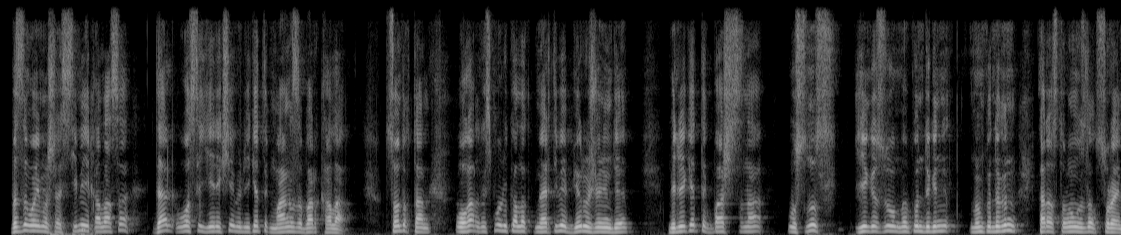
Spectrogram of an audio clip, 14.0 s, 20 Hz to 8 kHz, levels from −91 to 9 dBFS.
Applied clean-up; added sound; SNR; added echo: neural mask model DeepFilterNet 3.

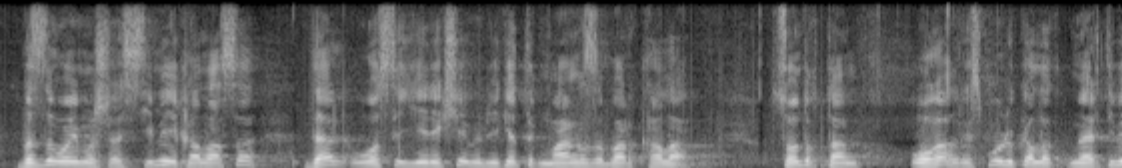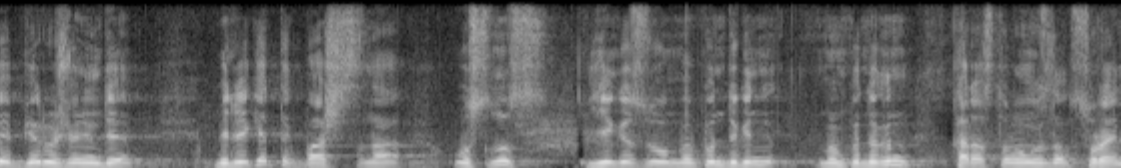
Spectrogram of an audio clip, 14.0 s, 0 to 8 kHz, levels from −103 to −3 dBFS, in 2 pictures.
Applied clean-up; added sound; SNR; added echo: neural mask model Resemble Enhance denoiser.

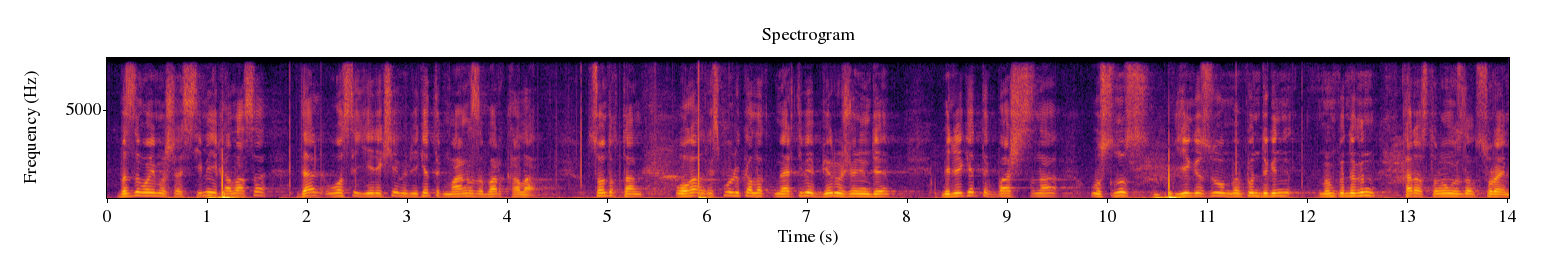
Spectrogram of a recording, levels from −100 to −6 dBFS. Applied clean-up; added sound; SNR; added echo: none; Crackle; 2 dB; none.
